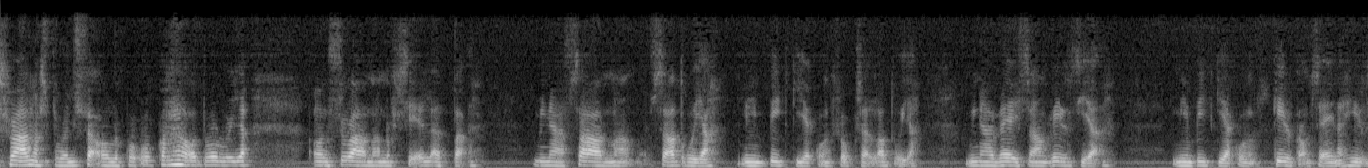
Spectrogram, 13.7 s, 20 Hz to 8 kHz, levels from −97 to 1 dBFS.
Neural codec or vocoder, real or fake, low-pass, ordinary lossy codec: codec, 16 kHz in and 24 kHz out, 2.2 kbps, FireRedTTS-2 codec; fake; 7.2 kHz; none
